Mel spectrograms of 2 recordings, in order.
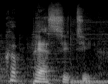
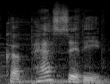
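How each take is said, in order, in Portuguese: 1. O t é dito como um t claro. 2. O t soa como um r rápido. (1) "você pode falar capacity" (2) "Se você achar difícil no começo falar capacity"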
